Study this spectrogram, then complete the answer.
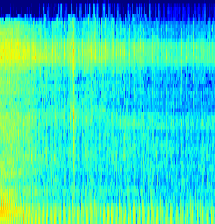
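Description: A motorcycle engine runs steadily at idle while someone learns to ride, a close, even, rapid throbbing pulse with one brief sharp knock partway through and no talking.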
